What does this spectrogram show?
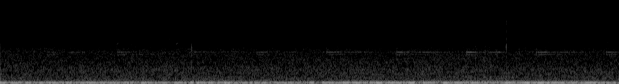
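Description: Low, steady rumble of an approaching freight train's diesel locomotives, still some distance down the line.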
